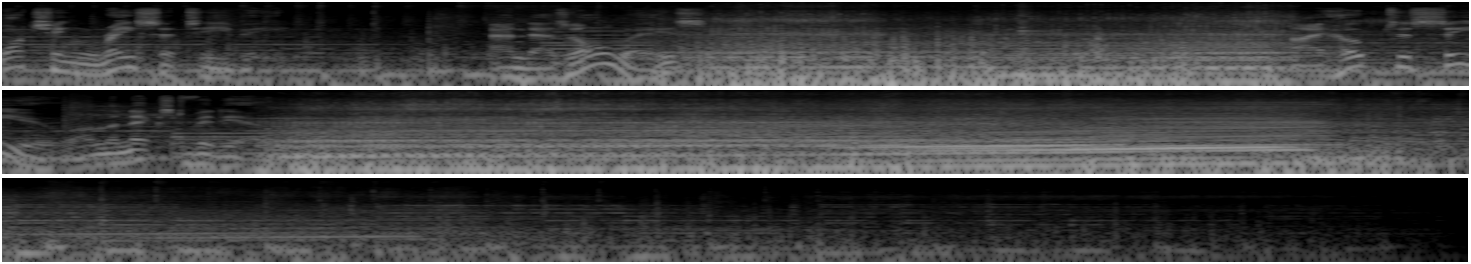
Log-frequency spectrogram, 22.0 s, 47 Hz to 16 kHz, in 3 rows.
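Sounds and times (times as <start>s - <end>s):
background music: 0.0s - 22.0s
motorcycle engine revving: 1.5s - 7.8s, 8.6s - 21.2s.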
